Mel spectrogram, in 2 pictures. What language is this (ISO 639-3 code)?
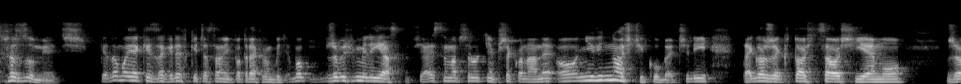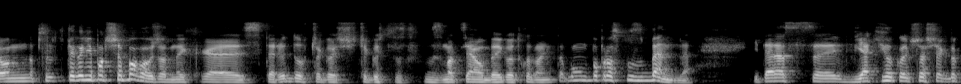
pol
